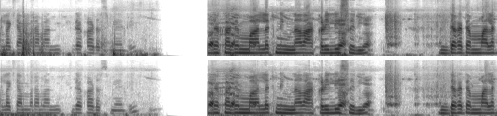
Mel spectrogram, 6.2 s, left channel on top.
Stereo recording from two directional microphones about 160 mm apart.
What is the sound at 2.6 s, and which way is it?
Speech, centre (ahead or behind).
